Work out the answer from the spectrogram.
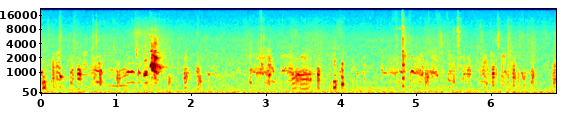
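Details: Domestic chickens clucking softly in short, scattered bursts, with a brief louder squawk near the start, over steady low background hiss.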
